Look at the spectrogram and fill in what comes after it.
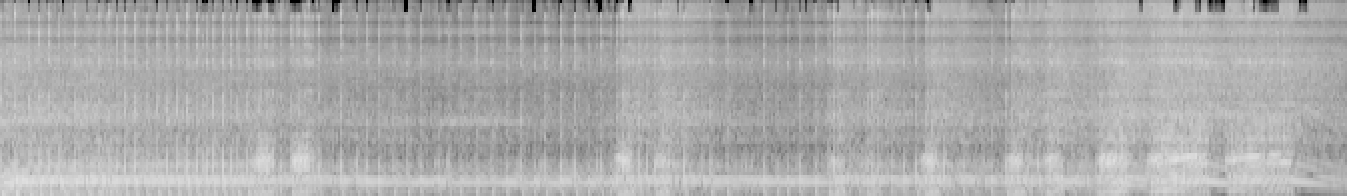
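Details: Chainsaw buzzes at steady high speed, then dips and picks back up cleanly with no sputtering; normal running.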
